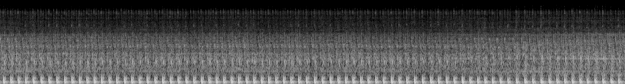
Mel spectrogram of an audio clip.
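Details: 2004 KTM 640 LC4 single, 38,000 km, after 10 days unused: rapid regular tac-tac clatter over steady idle, left side of engine; also at low revs, stops in gear with clutch held; cause undetermined, owner wonders about crankshaft or clutch bell.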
